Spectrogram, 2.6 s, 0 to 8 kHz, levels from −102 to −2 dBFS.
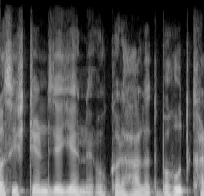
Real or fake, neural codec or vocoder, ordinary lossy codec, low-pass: real; none; none; none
